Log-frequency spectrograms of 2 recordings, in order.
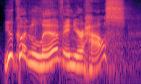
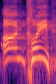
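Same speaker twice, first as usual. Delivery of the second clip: high, raised warning call; yelling unclean; 8 semitones higher, much slower than usual. Retold or imitated. Leper warning anyone close, a high raised call. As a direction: cry it out to anyone coming near. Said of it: "you had to yell out".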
